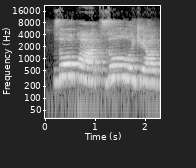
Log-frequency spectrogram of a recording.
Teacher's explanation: Burda 2 o bir uzanan o kimi tələffüz olundu.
